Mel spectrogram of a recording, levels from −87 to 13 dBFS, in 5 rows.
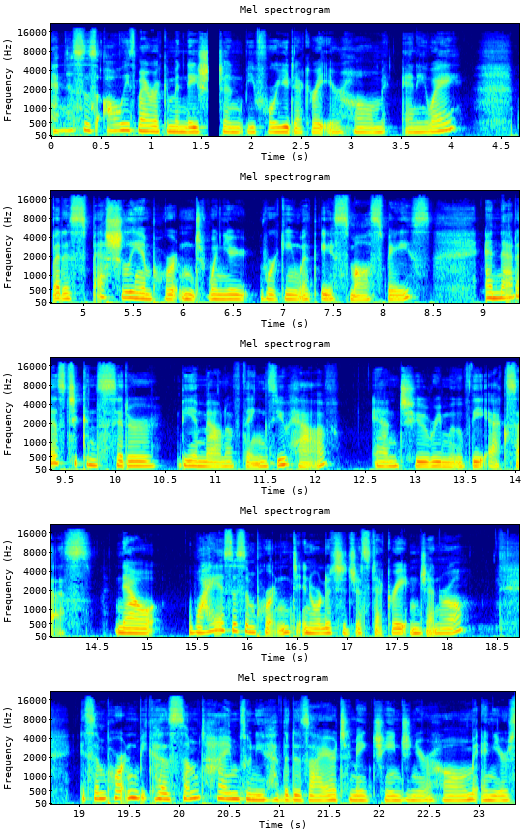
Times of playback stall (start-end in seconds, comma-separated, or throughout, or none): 1.57-1.69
